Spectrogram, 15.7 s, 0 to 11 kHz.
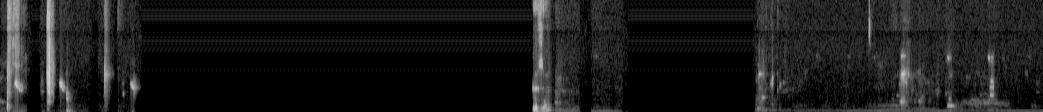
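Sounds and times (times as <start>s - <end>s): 
bird chirps outdoors: 0.1s - 1.0s, 13.4s - 15.1s.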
